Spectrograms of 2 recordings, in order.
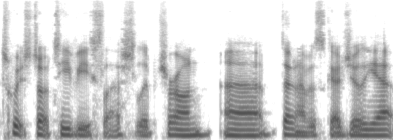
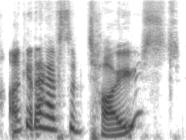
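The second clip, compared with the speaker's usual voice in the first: put-on "toast" drawled in a broad Australian accent; imitating an Australian soap character; 9 semitones higher than usual. Retelling a soap opera line in a mock Australian accent. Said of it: "she would say".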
